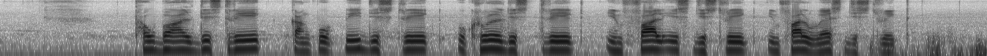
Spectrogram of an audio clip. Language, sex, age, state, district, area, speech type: Manipuri, male, 30-45, Manipur, Tengnoupal, rural, spontaneous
